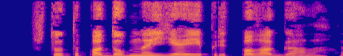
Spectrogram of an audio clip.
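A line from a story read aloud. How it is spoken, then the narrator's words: Sighing reply. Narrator (Russian): ответила я, вздохнув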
